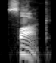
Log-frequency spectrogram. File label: "suck", American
